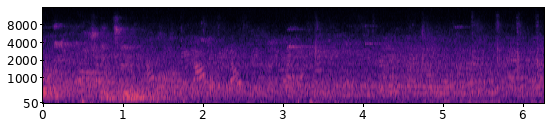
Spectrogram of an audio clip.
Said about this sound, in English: Two dribbles.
